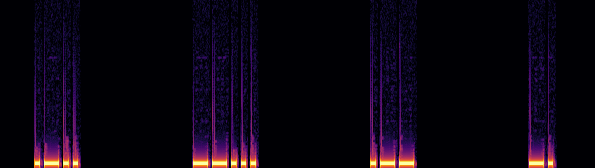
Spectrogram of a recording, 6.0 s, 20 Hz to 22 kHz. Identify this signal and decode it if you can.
Morse code, heard as a keyed tone, about 25 wpm, spaced as for 7 wpm, 700 Hz. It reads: L7WN
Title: USA Call Signs - 8x Character Spacing - 25wpm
